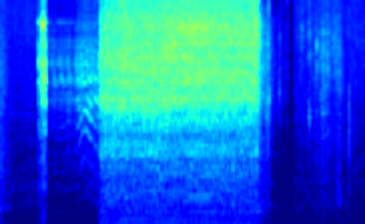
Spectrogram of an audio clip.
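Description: A cordless drill whirs as it drives a screw into wood.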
